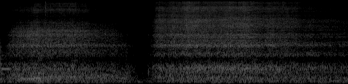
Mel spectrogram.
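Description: Breathing in downward dog yoga pose during a vinyasa flow: steady, close, airy breaths with a brief pause midway before the next breath continues.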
